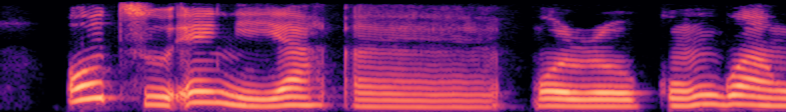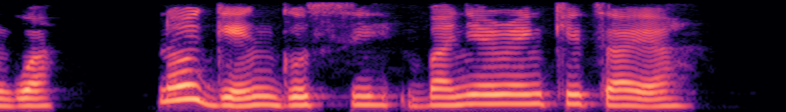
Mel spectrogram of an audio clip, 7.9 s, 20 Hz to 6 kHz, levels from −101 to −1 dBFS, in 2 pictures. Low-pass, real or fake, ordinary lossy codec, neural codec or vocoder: 5.4 kHz; real; none; none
